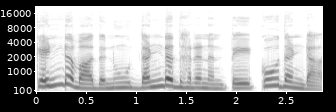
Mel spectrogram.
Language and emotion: Kannada, neutral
